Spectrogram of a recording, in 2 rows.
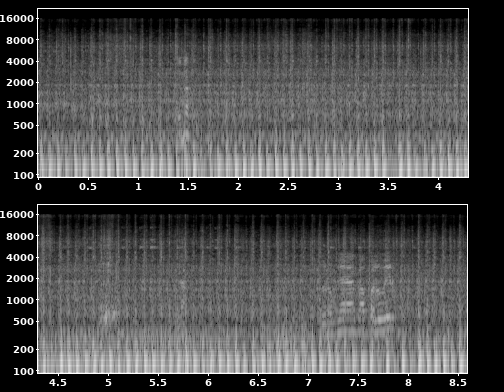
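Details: TMX 155 single-cylinder motorcycle idling right after a tune-up with valve clearance set: even steady thump about four beats a second, no valve tick audible over street noise, only slight residual clatter; healthy idle.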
